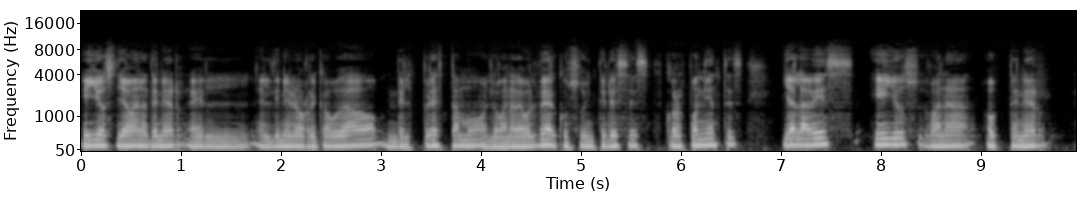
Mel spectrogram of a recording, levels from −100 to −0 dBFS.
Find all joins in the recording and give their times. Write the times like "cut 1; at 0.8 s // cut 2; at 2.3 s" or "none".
cut 1; at 5.8 s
